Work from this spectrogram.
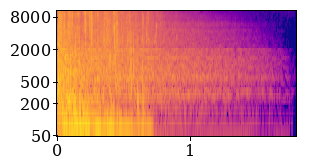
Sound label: Worker Ice Hammer Impact; ambience; props; one offs; Warframe; Venus Open World; Venus Solaris United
